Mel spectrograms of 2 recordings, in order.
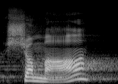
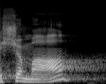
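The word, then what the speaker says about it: שמע: Uh it's pronounced Shema. Let's all say Shema.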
